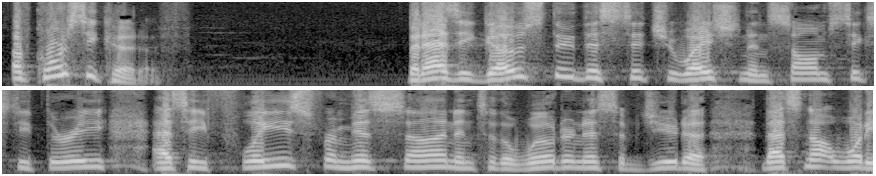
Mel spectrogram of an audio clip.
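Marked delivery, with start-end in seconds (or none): none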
